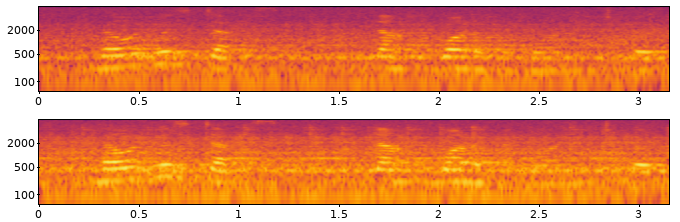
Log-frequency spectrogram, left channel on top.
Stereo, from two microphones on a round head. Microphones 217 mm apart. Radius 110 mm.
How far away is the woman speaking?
About 4.5 m.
